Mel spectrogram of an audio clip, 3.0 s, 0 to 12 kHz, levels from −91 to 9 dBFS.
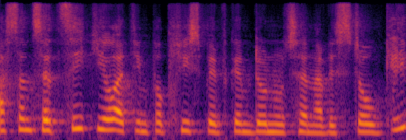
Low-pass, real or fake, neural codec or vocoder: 10.8 kHz; fake; codec, 16 kHz in and 24 kHz out, 0.6 kbps, FocalCodec, streaming, 2048 codes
